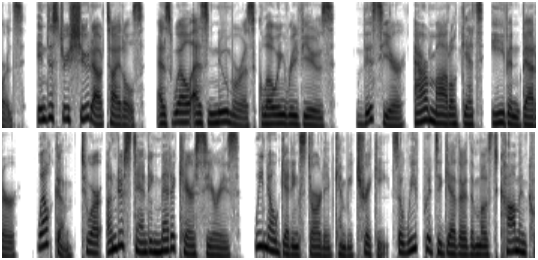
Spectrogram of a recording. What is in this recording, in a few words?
Corporate Online training; reel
